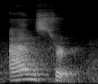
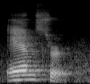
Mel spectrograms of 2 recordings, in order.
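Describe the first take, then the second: The two takes are said the same way.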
